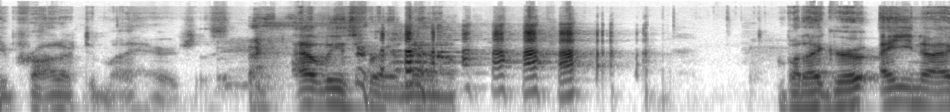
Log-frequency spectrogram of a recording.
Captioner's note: laughs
